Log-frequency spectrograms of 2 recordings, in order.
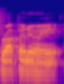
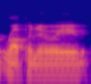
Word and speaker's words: Rapa Nui: Am I saying it correctly? – Yes, Rapa Nui. Okay. It's the modern traditional name of the island. – Okay. – And so people on the island prefer Rapa Nui over Easter Island, but which makes sense.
